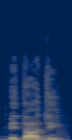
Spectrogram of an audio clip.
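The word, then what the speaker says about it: पिताजी: So in Hindi, father is called Pitaji.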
